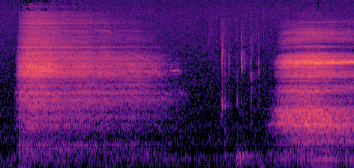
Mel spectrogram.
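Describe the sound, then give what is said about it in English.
A deep breath: a long, airy inhale held steady for over a second, a short pause, then a strong breathy exhale, heard alone. “Take a deep breath.”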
